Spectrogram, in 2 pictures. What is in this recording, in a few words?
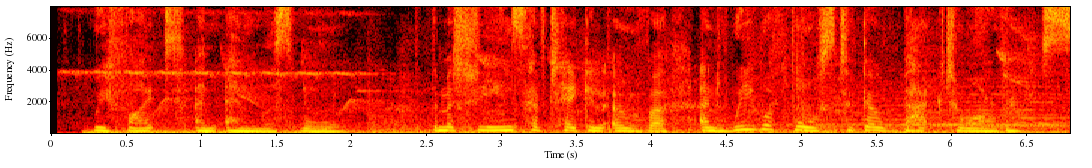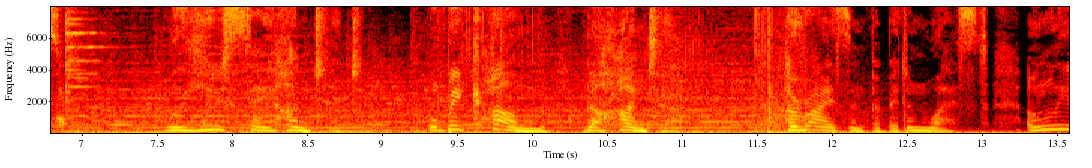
Horizon, cinema trailer; en-GB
